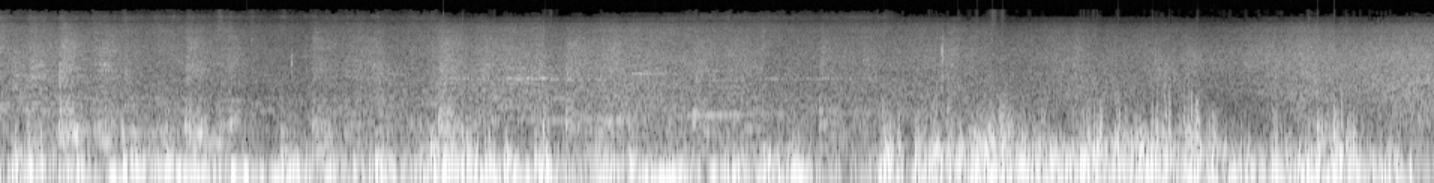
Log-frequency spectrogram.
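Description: Wind buffeting the microphone in strong gusts, with music playing in the background that is clearest in the first few seconds.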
